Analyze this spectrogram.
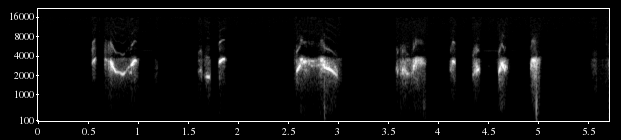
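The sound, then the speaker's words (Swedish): A person imitates a parrot's chatter with a string of short, shrill squawks and whistly chirps in uneven bursts, fairly loud, with brief pauses between them and no ordinary talk. “Jag kan inte ens höra om det är du eller en papegoja som pratar.”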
